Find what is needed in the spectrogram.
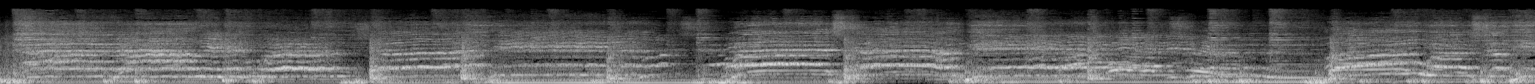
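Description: Women singing a gospel worship song together into microphones, over sustained low accompanying notes.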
